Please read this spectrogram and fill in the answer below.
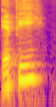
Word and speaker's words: IIFE: known as an iife sometimes i think it's pronounced iffy all right so keep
